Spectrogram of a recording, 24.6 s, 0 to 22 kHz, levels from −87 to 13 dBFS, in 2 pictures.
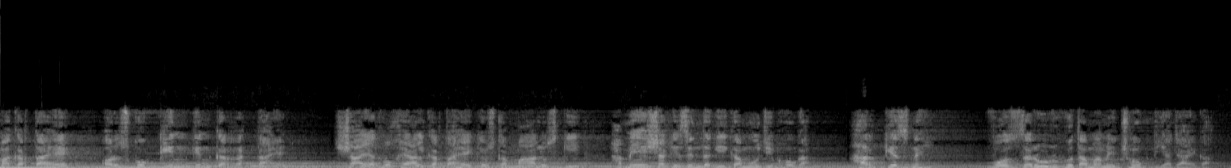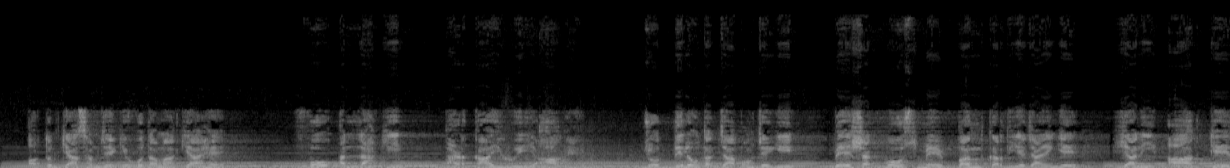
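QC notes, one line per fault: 15.34 s to the end: crude rate conversion. From 15.34 s a gritty, inharmonic fizz rides on the sound and follows its loud and high parts. The samples have been stretched to a new rate by straight-line interpolation between neighbours, with no filtering. The ratio points to a 32 kHz to 44.1 kHz change. The leftover error forms shifted, inharmonic copies of the material. It sits roughly 35 dB below the signal.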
